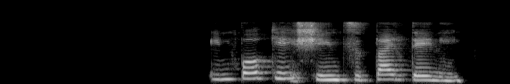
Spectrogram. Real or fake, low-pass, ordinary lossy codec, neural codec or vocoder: fake; 7.2 kHz; AAC, 48 kbps; codec, 24 kHz, 0.9 kbps, WavTokenizer, medium speech release version 2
